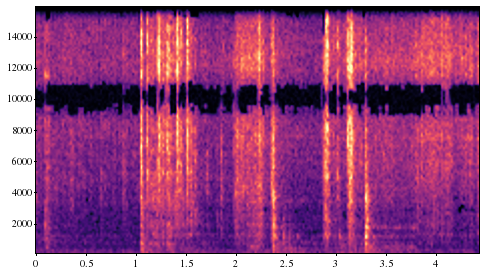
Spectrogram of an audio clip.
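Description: Metal tongs rustle and scrape on crinkly foil.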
